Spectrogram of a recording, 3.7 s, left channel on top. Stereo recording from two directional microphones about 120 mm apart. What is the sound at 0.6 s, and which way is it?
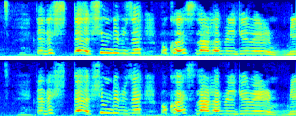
A child's voice, 45° left (ahead or behind).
